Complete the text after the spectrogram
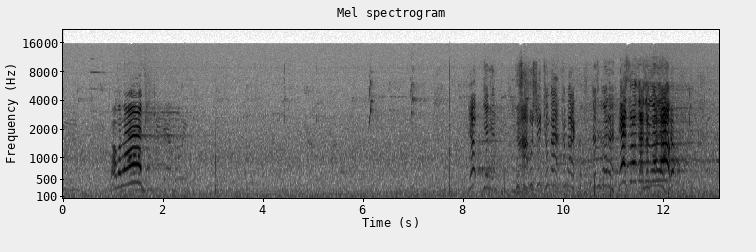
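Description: Men shout out loudly across an open field.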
